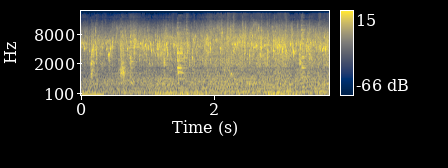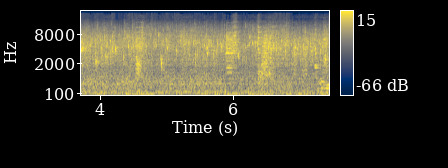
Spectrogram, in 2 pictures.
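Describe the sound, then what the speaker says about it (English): Half a large onion fries in a pan for a lamb pasta dish. A loud, steady sizzle runs throughout, broken by scraping stirring strokes, with no speech. "I keep stirring it. Fry it for a little while."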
